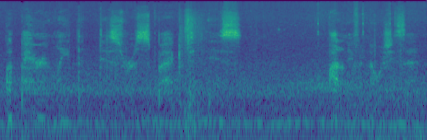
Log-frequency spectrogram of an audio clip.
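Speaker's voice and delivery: whispering softly. Speaker comments on what a game character said, quiet whisper. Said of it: "I have to whisper really quietly".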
